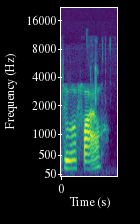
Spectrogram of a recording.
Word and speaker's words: zoophile: Yes, that's how you pronounce it, zoophile.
